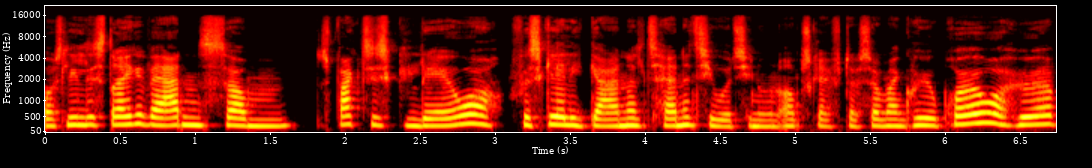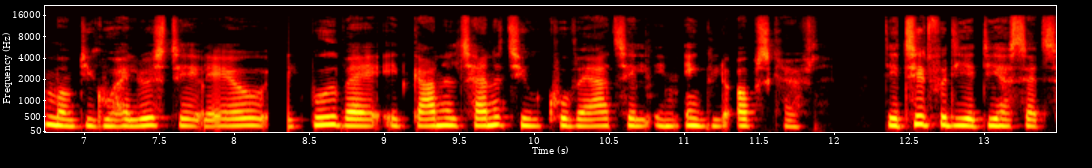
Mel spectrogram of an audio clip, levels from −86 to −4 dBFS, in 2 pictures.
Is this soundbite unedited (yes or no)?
no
